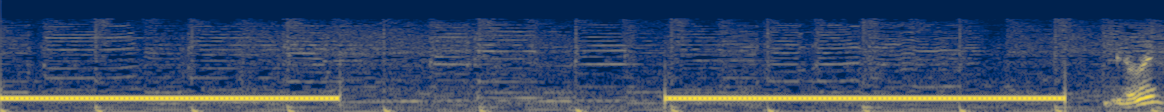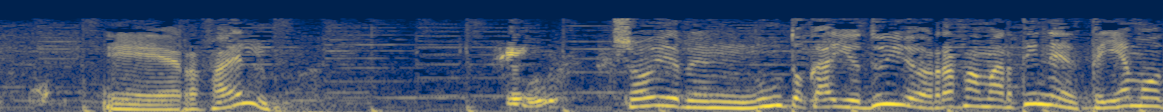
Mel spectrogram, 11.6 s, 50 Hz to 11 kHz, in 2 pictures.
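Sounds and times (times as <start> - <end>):
ringback tone of an outgoing phone call: 0.0 - 1.7, 3.3 - 5.4
speech: 6.4 - 7.4, 8.4 - 11.6.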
